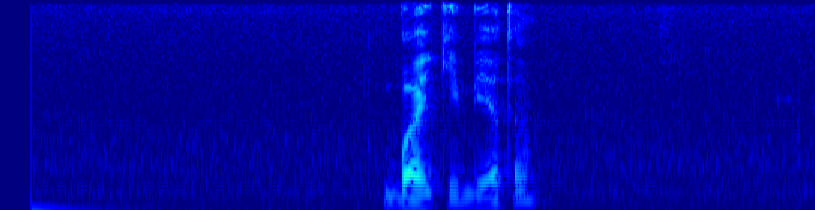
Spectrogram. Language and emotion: Russian, neutral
